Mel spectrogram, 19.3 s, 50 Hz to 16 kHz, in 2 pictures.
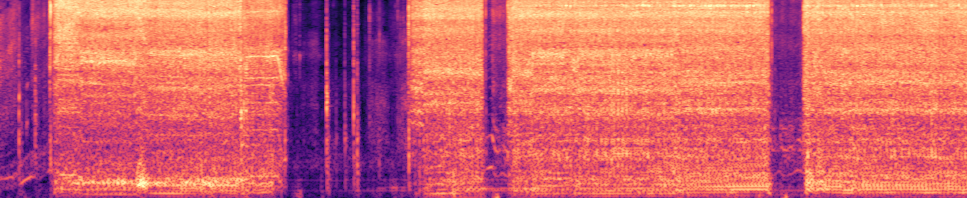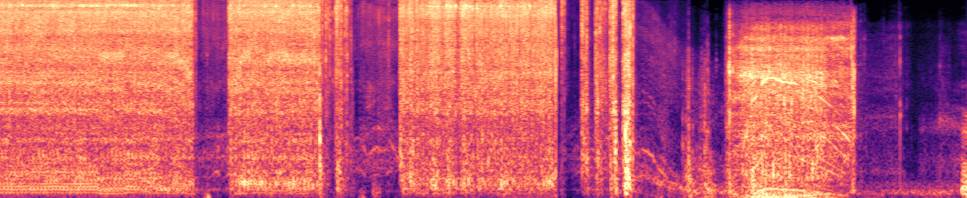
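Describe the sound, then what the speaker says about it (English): Power drill boring out the wing fixings on an R53 Mini Cooper S, loud sustained whirring bursts that stop and restart several times with short gaps, ending in a brief grinding stretch. "I'm going to get a slightly bigger drill bit just to get those out"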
